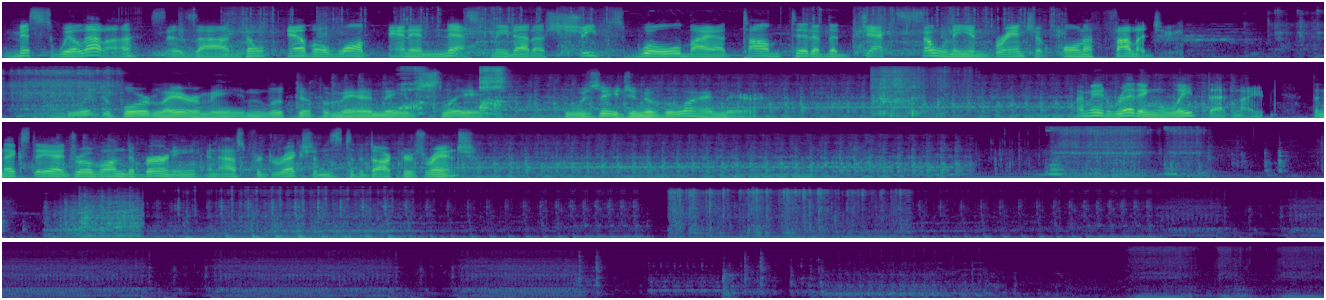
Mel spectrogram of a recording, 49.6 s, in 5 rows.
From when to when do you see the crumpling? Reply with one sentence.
The crumpling can be heard from 16.4 to 17.2 s and from 34.7 to 36.6 s.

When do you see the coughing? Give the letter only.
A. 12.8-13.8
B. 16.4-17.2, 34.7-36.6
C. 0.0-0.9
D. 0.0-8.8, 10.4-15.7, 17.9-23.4
A.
